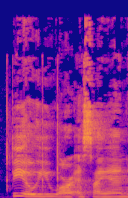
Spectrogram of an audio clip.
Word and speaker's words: Boursin: B-O-U-R-S-I-N. If you're wondering how to pronounce it, it's Boursin.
